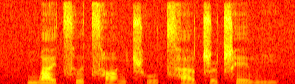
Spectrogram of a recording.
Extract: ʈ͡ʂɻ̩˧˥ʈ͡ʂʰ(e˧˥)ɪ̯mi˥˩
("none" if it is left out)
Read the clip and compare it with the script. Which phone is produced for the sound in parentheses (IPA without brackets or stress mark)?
e˥˧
